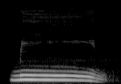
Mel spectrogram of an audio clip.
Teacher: and you will notice how it becomes a nasalized sound mean you notice that during that sustained e you definitely can feel the air passing out through the nose · it but more because of the m sound that precedes it the e changes and you will notice how it becomes a nasalized sound mean you notice that during that sustained e you definitely can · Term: nasalization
